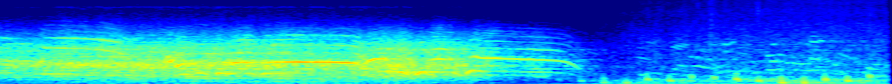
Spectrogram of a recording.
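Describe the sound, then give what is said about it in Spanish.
A large crowd at the Ninth Congress of the Communist Party in China shouts and cries out together in collective hysteria: a dense, high-pitched roar of overlapping voices for about four seconds, then breaks off into quieter murmuring with scattered sharp claps. “Gritos e histeria colectiva.”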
